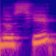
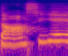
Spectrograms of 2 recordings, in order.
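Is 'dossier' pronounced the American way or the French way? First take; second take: French; American. First: The word has a French-style pronunciation. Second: The word has an American English pronunciation.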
